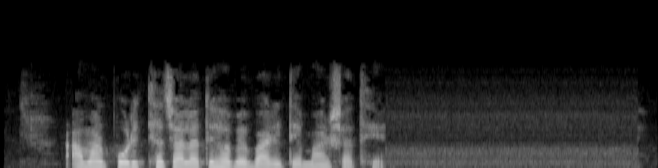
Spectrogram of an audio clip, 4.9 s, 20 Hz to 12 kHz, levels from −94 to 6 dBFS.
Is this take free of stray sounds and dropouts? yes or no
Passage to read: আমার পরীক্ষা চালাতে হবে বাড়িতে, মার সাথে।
yes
